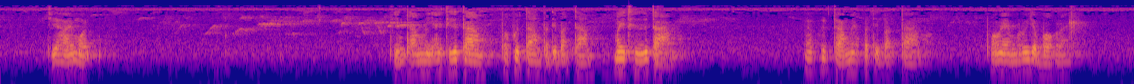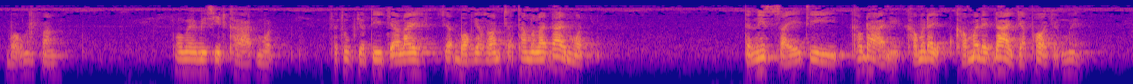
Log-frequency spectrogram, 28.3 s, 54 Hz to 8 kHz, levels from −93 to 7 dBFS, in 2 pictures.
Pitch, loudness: 310 Hz, -26 LUFS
